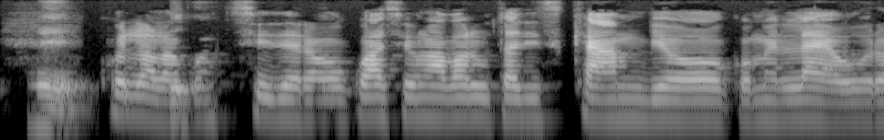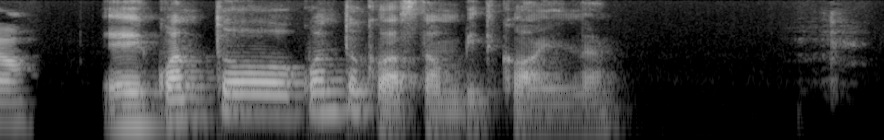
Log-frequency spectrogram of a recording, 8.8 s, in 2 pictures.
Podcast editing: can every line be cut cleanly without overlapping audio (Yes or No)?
Yes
